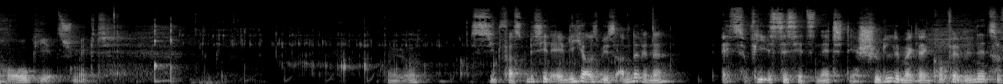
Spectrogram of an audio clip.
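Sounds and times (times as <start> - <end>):
speech: 0.0 - 1.3, 3.9 - 10.0
wheat beer glugging and splashing as poured into a glass: 1.6 - 5.6.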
